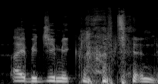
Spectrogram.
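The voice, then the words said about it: Put-on Jamaican accent. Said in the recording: “he does the Jamaican accent”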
